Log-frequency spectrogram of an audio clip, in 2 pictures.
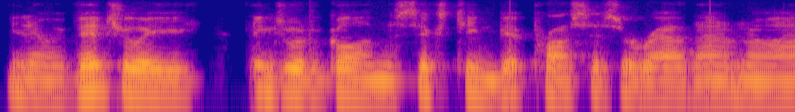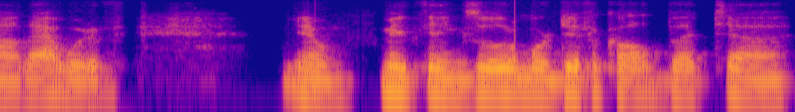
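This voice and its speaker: Gravelly, creaky-voiced man in casual chat. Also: on the low side, steady tone, brisk, warm tone, dull audio. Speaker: podcast co-host. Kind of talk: casual chat about computer history.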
